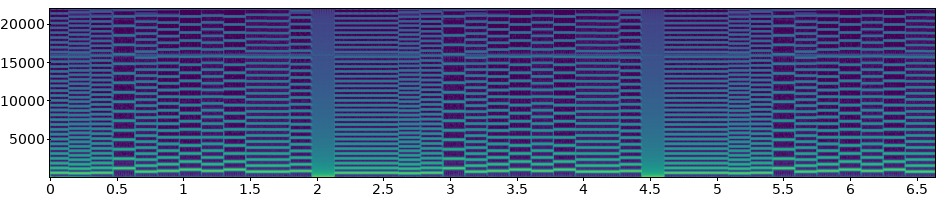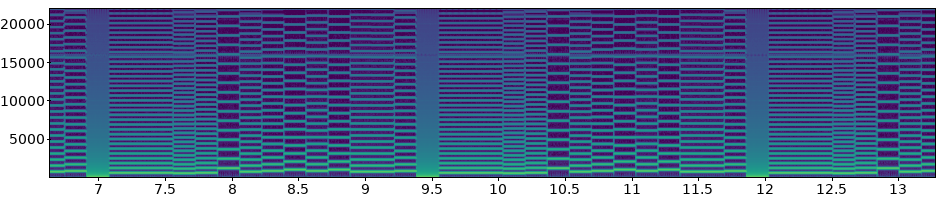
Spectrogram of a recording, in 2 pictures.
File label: BASIC sid MOS6581R2; hvsc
